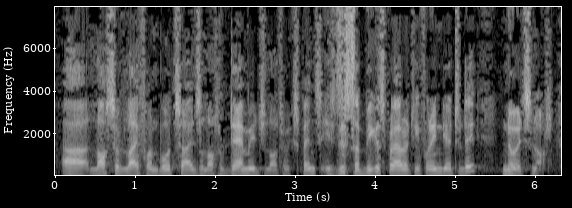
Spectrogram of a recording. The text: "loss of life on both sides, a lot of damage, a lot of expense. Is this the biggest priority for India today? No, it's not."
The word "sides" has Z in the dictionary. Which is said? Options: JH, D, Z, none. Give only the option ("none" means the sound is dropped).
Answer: Z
